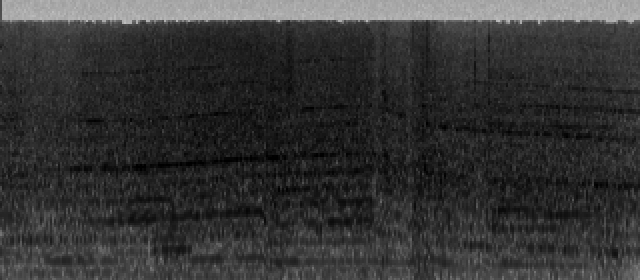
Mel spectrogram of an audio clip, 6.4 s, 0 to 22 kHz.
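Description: GT3 race car engine from the Assetto Corsa racing game, steadily loud and revving through gear changes, with pitch sweeps and a brief dip around a shift, tire noise faintly beneath.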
